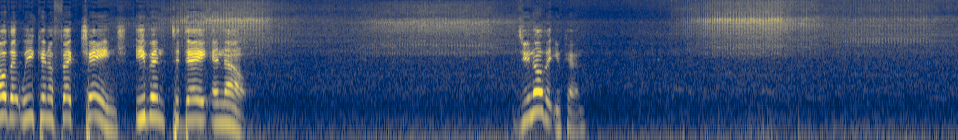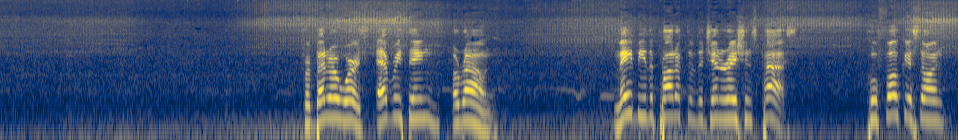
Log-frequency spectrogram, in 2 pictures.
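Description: A man speaks into a microphone in pauses, heard through a loudspeaker outdoors.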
